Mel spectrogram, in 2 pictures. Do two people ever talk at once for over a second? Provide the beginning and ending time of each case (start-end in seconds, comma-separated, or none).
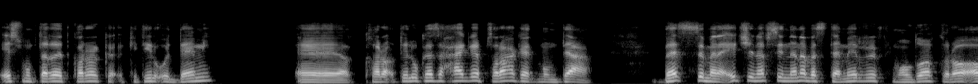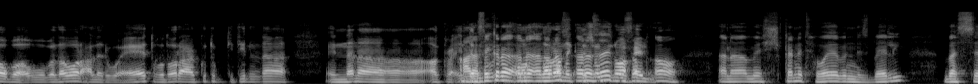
14.4-16.4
